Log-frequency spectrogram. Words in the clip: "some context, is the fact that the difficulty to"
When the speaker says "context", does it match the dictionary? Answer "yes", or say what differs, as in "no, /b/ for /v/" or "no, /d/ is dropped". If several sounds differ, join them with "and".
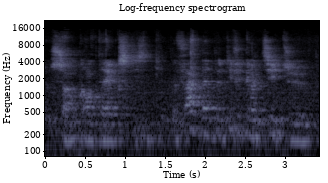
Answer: no, /n/ is dropped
